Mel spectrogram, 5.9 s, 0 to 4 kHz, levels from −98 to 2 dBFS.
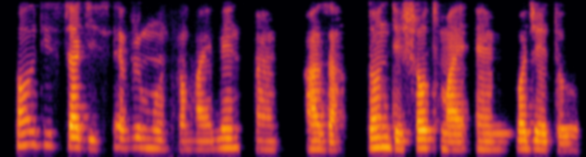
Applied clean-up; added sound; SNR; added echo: neural mask model Resemble Enhance denoiser.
